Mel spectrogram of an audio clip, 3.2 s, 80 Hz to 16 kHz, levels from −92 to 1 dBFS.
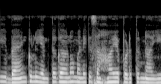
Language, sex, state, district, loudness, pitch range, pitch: Telugu, female, Andhra Pradesh, Chittoor, -16 LUFS, 170-190 Hz, 185 Hz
